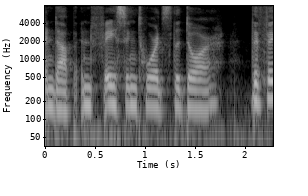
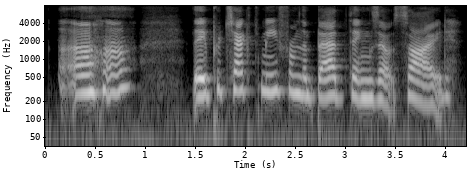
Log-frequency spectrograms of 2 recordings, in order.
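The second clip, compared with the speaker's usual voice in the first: put-on little boy voice; 6 semitones higher than usual. A narrator's reading. Child voice of Jamie.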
